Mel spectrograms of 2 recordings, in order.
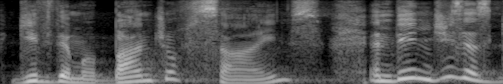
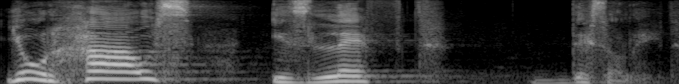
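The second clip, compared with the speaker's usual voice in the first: very slow, drawn-out judgment; solemn pronouncement; slower than usual. Retold or imitated. Preacher voicing Jesus's verdict on the temple, slow and solemn. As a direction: let each word fall slowly and heavily.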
